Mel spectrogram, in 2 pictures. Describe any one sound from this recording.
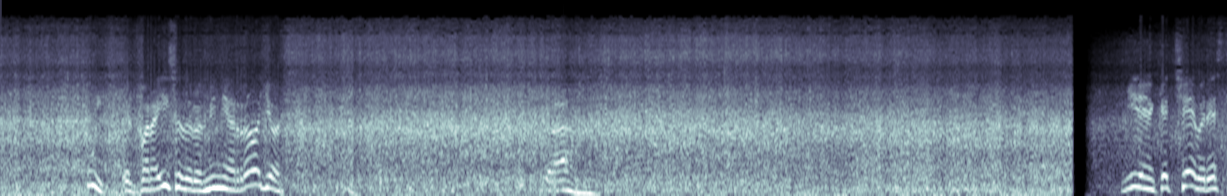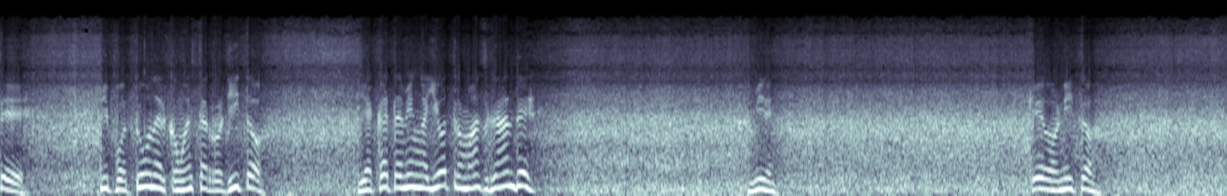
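Water splashes steadily down a rock face nearby.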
